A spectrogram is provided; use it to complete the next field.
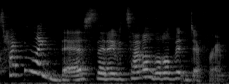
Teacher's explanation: my voice goes a little bit higher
